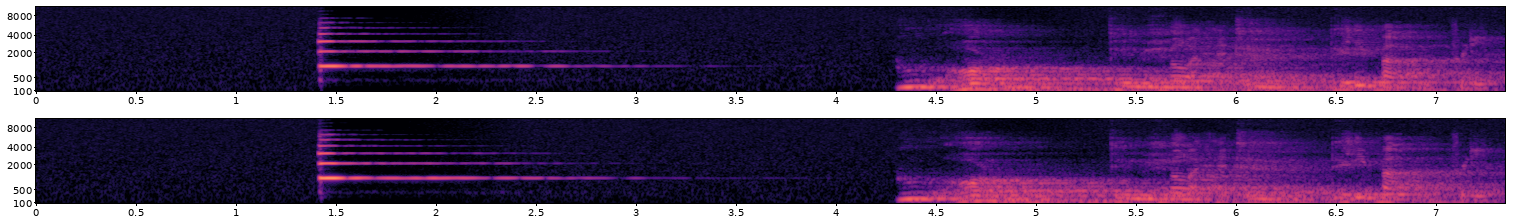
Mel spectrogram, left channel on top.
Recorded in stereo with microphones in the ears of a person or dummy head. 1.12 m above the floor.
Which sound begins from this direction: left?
A man speaking, at 4.3 s.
